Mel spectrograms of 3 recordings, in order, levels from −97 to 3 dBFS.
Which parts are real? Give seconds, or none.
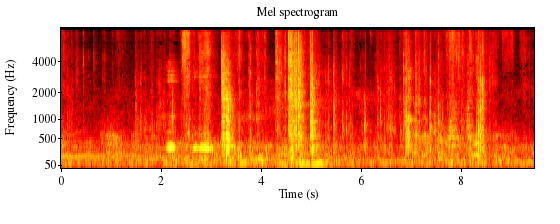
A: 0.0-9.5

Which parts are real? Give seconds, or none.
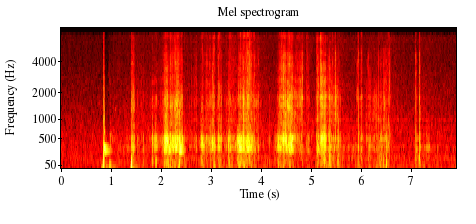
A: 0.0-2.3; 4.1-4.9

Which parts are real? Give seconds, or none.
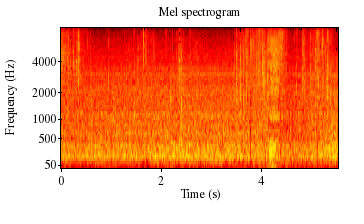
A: 0.0-5.5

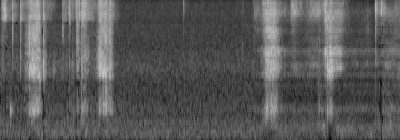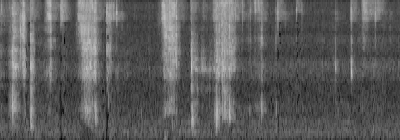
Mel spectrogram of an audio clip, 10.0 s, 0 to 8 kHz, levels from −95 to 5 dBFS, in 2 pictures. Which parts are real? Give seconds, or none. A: 0.0-3.2; 5.3-10.0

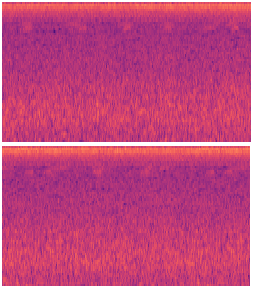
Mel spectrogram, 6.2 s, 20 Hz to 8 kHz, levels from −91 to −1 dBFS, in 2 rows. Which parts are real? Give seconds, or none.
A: 0.0-6.2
